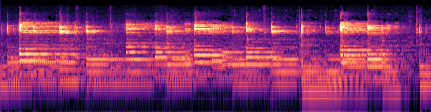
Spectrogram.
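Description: Background music: a plucked guitar melody with sustained bass notes.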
